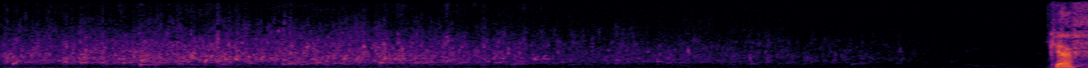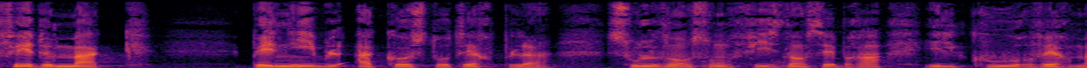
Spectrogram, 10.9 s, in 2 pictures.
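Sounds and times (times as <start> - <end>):
water swishing and lapping around a small boat being poled toward Saint-Laurent: 0.0 - 4.7
speech: 5.2 - 10.8.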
